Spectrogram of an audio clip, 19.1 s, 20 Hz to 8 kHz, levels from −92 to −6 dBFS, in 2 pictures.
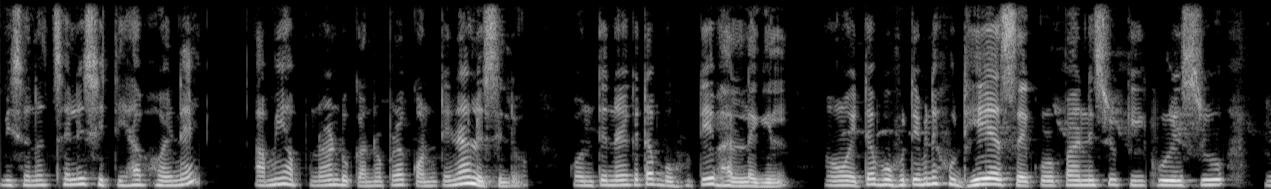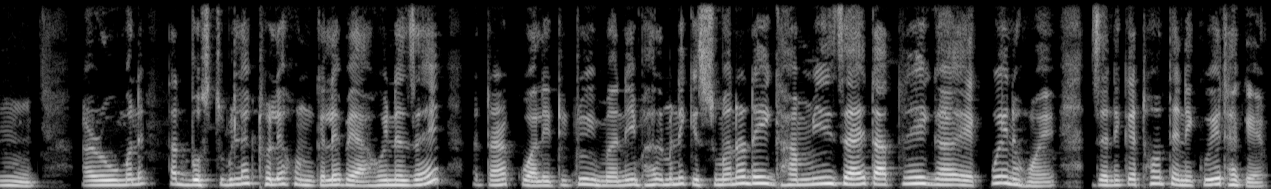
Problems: constant background noise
